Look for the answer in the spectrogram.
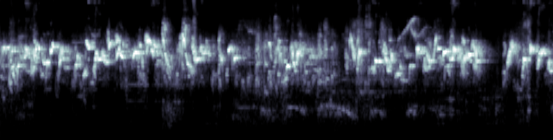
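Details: Red-whiskered bulbul from a jambul farm in 'one stroke' song moving into 'keke', a lively unbroken chatter of sharp chirps and warbling trills, with one upward-sweeping whistle partway through.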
